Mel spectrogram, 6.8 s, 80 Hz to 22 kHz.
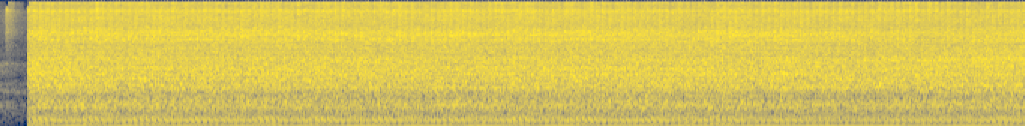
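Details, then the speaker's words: Can-Am Spyder RT started after the front was refitted, code P011C still stored: steady loud idle with a fast puffing tick on the exhaust note; exhaust leak at idle. "our remaining code p011 C we'll check that out see what that's all about sounds good minus the exhaust leak we'll get that taken care of"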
